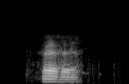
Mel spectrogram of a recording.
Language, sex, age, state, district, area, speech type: Santali, male, 45-60, Jharkhand, East Singhbhum, rural, conversation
